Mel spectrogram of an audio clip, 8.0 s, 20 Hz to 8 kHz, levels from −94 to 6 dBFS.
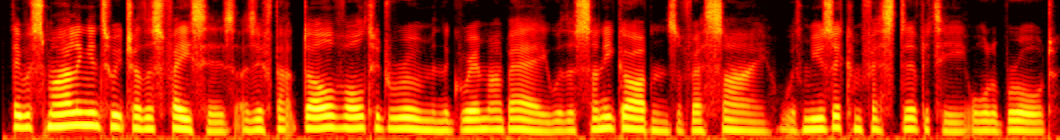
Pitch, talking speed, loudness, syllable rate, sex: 175 Hz, 220 wpm, -18 LUFS, 6.0 syllables/s, female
